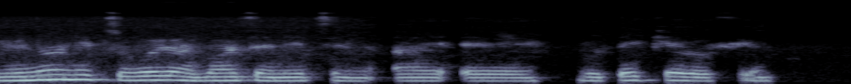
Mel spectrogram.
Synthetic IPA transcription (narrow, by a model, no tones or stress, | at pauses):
junonid̚tʰuwɔɹiabaʊtɛnitɪ̃ŋaɪ | wɪtekʰːɛɹɔvjṵ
